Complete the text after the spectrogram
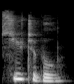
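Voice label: "suitable", British English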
